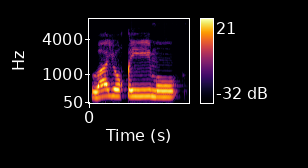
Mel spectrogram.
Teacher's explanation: قاف کو پر کریں گے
